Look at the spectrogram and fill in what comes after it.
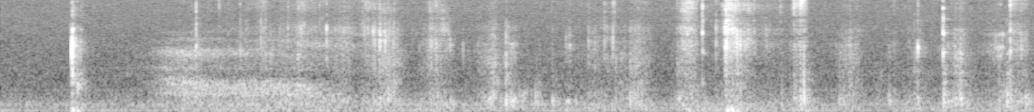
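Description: A person chewing a mouthful of lettuce wrap (ssam) with raw garlic and green chili, close to a studio microphone: a sharp bite about a third of a second in, then a run of crunching chews with irregular clicks and smacks.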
